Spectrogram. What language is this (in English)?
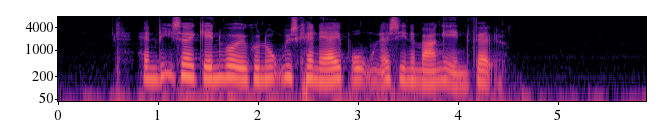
Danish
